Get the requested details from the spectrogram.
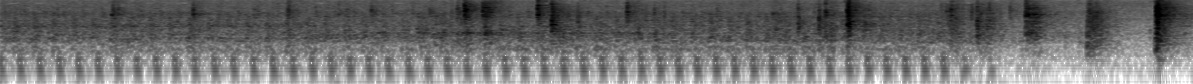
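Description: A motorcycle engine idles nearby with a steady chugging putter.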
